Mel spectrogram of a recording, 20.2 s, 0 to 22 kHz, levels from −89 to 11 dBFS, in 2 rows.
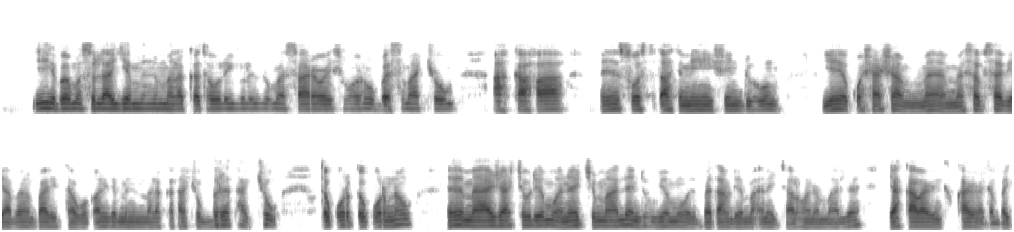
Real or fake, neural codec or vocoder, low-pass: fake; codec, 16 kHz, 4.8 kbps, FACodec; 5.4 kHz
